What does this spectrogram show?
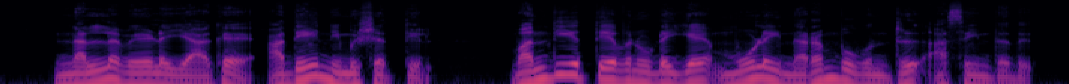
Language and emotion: Tamil, neutral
